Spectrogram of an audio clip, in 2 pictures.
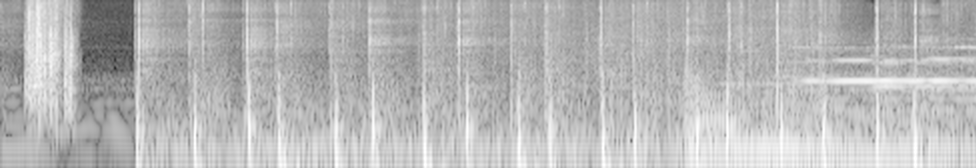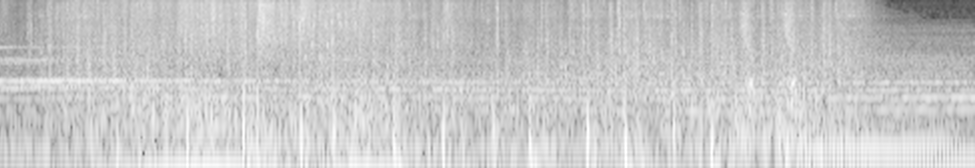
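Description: Footsteps patter quickly and steadily on stone as a creature runs.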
